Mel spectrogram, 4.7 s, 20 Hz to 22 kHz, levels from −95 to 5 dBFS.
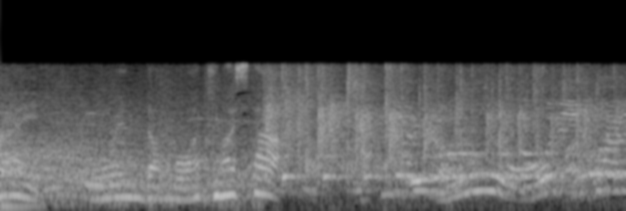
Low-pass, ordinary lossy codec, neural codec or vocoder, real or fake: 7.2 kHz; none; none; real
